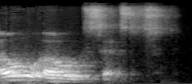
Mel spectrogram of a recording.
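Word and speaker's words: oocyst: we've got osis and we've got oo cysts that's how you say it 2o so we say oo cyst so what's the difference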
